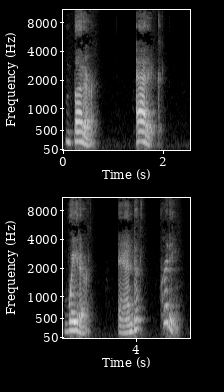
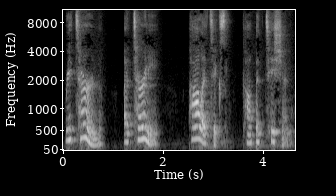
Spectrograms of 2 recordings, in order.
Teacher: change the pronunciation of the letter t into a soft d the letter t between two vowels have a sound of a soft d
